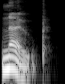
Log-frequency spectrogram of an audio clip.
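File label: "nope", British English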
